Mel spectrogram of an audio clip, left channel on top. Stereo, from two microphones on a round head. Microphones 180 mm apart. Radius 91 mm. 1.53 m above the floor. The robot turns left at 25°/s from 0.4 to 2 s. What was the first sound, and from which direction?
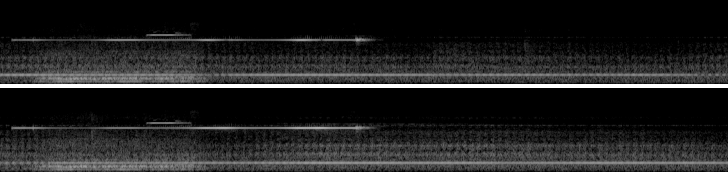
An explosion, 125° right.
